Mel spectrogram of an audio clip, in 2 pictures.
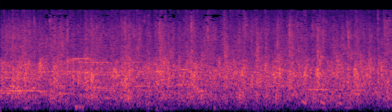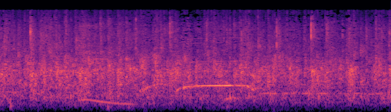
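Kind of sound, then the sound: crowd, concert audience applause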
